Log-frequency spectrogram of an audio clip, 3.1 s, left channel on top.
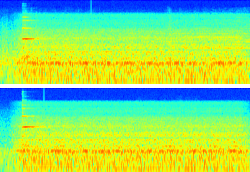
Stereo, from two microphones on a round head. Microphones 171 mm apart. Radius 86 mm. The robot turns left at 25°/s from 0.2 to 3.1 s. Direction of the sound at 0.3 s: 25° right (ahead or behind).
